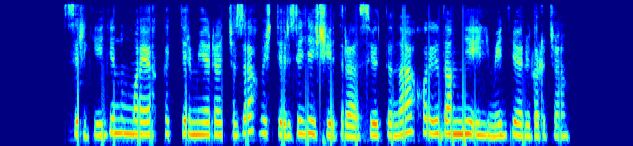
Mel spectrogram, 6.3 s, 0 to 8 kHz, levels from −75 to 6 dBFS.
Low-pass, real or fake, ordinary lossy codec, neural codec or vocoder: 7.2 kHz; real; MP3, 64 kbps; none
